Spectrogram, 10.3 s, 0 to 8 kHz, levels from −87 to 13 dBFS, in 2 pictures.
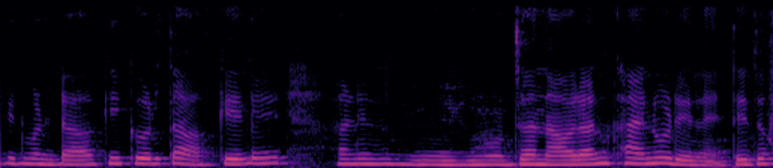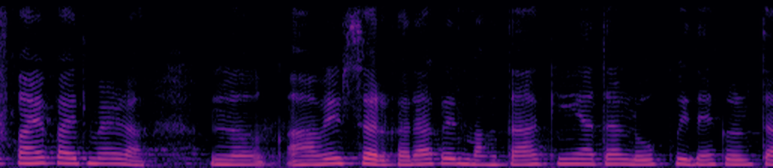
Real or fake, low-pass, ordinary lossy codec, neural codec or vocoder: fake; none; none; codec, 16 kHz, 8 kbps, FreqCodec, larger model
